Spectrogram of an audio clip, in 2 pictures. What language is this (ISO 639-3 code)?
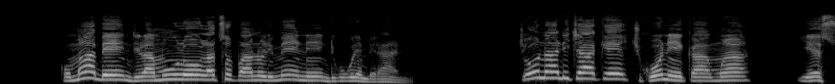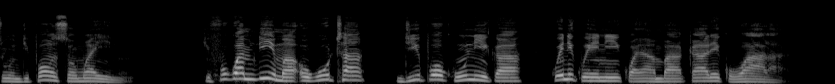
nya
